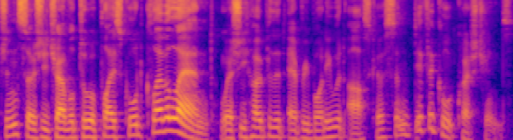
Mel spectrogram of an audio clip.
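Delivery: ordinary delivery, nothing marked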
